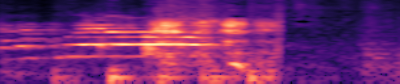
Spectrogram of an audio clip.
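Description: A small child imitating a cat's meow: one drawn-out, high meow-like call lasting about a second.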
